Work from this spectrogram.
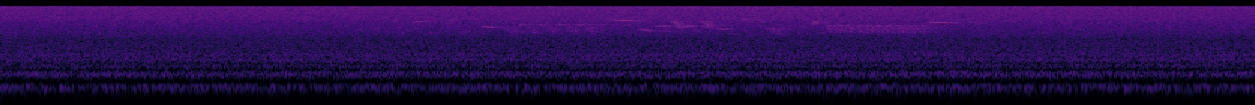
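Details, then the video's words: Swarming bees in May over a regenerative farm in County Kilkenny, Ireland, make an unbroken, even drone of layered low hums; thin high bird trills are heard faintly in the background midway. "A swarm of bees & a most recognisable sound once you’ve experienced it"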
